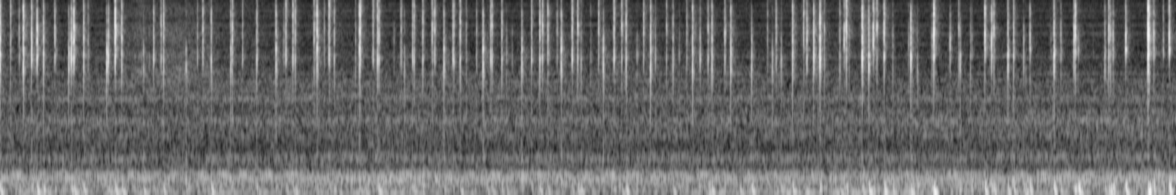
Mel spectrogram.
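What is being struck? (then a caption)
Small wax pumpkin candle. Fingernails tap quickly on the top and sides of a small solid orange wax pumpkin candle. Each tap is a short, bright, dry click with almost no ring, coming in a rapid, uneven patter over a faint, steady low hum.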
